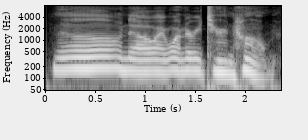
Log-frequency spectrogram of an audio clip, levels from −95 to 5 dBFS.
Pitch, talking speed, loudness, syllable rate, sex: 155 Hz, 180 wpm, -14 LUFS, 3.6 syllables/s, male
